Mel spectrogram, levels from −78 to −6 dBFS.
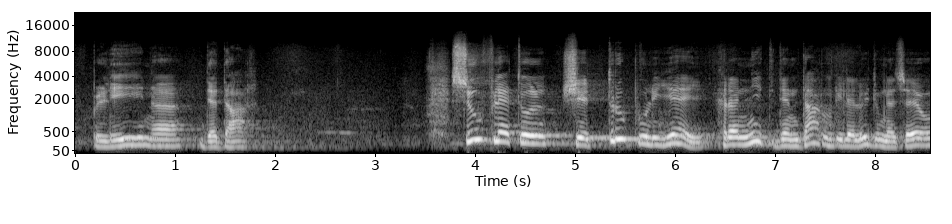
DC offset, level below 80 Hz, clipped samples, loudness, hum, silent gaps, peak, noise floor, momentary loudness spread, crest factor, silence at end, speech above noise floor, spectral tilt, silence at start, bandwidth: under 0.1%; -70 dBFS; under 0.1%; -20 LUFS; none; none; -6 dBFS; -49 dBFS; 8 LU; 14 dB; 0 s; 30 dB; -4.5 dB/octave; 0.05 s; 12 kHz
